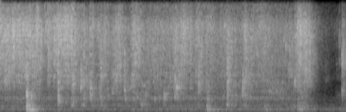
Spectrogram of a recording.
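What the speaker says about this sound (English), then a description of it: "Let's go ahead and wash our hands." Tap water runs into a sink while hands are washed under it, a steady close splashing rush with a few louder splashes near the start before the flow cuts off.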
